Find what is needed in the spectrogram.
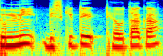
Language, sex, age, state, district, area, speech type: Marathi, male, 18-30, Maharashtra, Washim, urban, read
